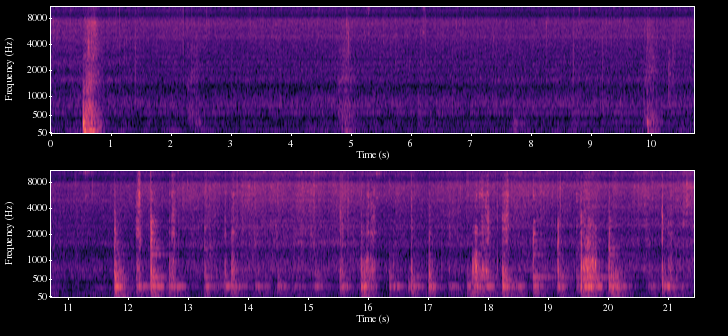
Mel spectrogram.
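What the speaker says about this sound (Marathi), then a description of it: "हळद टाकून हा मसाला परतवून घेऊयात।" Masala with turmeric stir-fried in a pan, a soft continuous sizzle broken by scraping spatula strokes that grow busier and louder in the second half.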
